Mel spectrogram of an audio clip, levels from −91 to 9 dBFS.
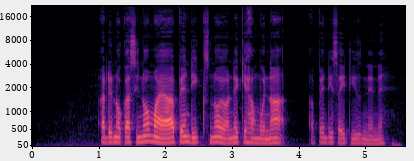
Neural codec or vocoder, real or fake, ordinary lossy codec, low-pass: none; real; none; none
